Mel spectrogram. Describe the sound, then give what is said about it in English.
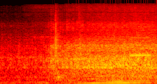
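Steady city traffic rumble with a heavy garbage truck engine idling, its low drone swelling after a brief hiss; a faint high tone, like a reversing beep, rides over the din. “We've got traffic, garbage trucks, car alarms, and arguing neighbors.”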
